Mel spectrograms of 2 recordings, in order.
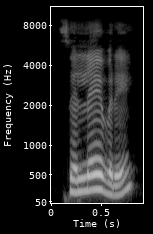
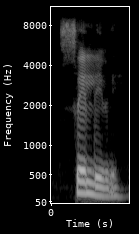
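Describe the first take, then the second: First: The stress is on the second syllable. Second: The stress is on the first syllable. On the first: To celebrate something. "déjale que celebre su fiesta" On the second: Someone famous or important. "Célebre es alguien importante"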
